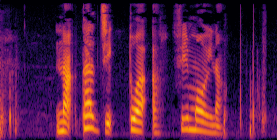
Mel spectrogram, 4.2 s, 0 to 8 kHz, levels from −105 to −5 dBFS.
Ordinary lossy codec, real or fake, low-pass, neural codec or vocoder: MP3, 64 kbps; real; 7.2 kHz; none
